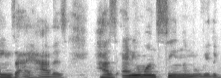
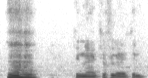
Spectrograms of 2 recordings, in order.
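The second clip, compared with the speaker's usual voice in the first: laughing mumble; 3 semitones lower, 4 dB quieter, much slower than usual. Retold or imitated. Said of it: "I was laughing last night".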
